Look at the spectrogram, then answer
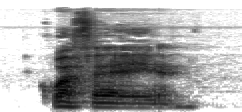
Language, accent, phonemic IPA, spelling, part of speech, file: French, Canada, /kwa fɛʁ/, quoi faire, adverb, LL-Q150 (fra)-quoi faire.wav
- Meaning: why, how come, what for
